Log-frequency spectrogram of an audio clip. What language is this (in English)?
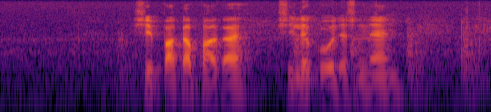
Tsonga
